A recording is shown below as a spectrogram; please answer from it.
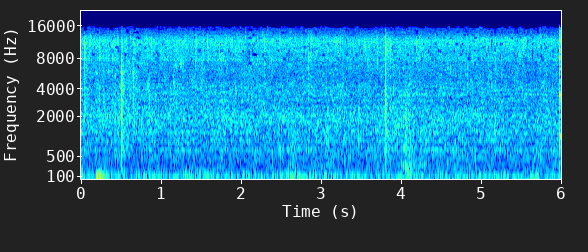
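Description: Sliced onions and ground spices sizzling steadily in hot oil in a nonstick frying pan, with a few faint ticks.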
